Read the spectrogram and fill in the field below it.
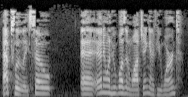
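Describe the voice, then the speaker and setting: A man hosting a casual sports podcast, recapping plays in quick, wry detail. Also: high voice, pushed and bright, no room sound, muffled recording. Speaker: podcast host.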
